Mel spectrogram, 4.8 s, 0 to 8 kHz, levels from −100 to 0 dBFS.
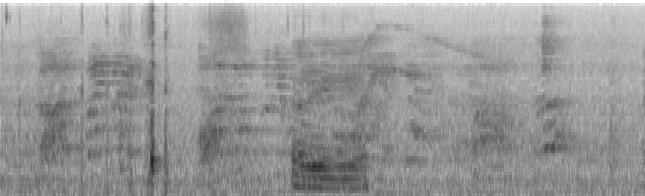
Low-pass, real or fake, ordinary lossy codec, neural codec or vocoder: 7.2 kHz; fake; none; vocoder, 24 kHz, 100 mel bands, Vocos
